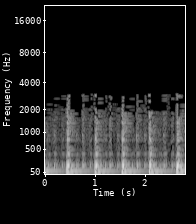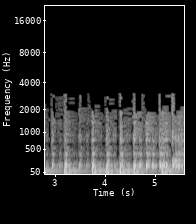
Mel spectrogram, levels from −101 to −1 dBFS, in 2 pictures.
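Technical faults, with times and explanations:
Throughout, MP3 compression: the music sounds watery and swirly, with smeared attacks and nothing above 3 kHz. This is likely a very low-bitrate MP3, around 8 kbps, where the encoder runs so short of bits that it drops weaker frequency lines frame by frame, so they flicker in and out, and it cuts the treble entirely. Unlike a plain low-pass filter, the damage moves and warbles from moment to moment rather than simply dulling the sound.
3.99 to 5.58 s, doubled audio track: a second full-band copy of the music enters abruptly and runs to the end, trailing the original by about a second at roughly the same level. It carries no decay or room colour, so it is not reverb or an echo off a surface. The likely cause is the same audio arriving again by a slower path, or two out-of-step copies held together in an edit.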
